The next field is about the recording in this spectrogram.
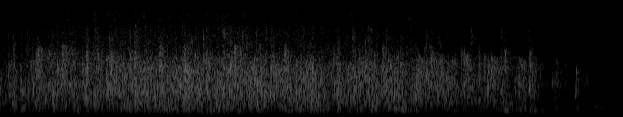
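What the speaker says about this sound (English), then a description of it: "let's give them all a round of applause" An audience at an Indian River Lagoon symposium breaks into sustained applause, a dense wash of clapping that holds steady for several seconds before tapering off.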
